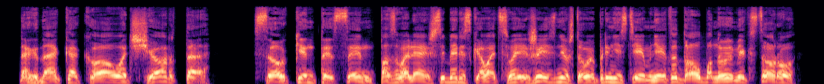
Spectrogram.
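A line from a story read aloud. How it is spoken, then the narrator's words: Hoarse rasp. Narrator (Russian): прохрипел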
